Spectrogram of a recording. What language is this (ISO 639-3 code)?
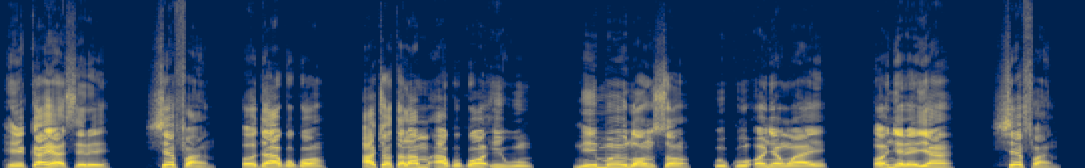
ibo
